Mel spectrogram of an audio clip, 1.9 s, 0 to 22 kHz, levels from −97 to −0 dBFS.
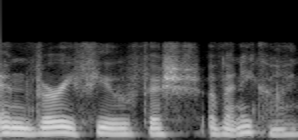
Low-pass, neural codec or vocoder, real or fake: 7.2 kHz; none; real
